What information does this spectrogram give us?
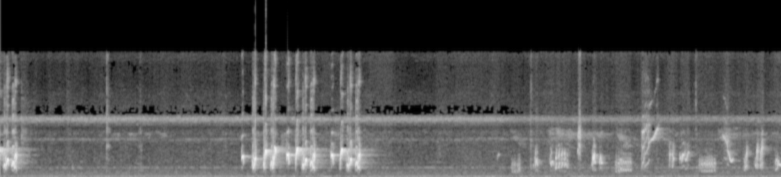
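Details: Nok dok taeng bird singing in the 'pleng berm' style, played so young birds learn it. A short whistle, a lively burst of tumbling notes, then a looser series of thinner, higher chirps and twitters.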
